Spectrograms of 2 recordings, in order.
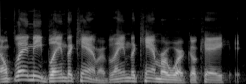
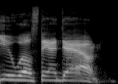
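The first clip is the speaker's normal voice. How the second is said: mock yelling, high-pitched and forceful; 7 semitones higher than usual. Retelling a movie scene where an officer starts yelling: Ed Harris yelling impression. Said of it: "does the Ed Harris thing and just starts yelling".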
